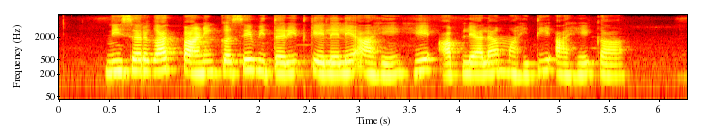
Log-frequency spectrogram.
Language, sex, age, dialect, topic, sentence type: Marathi, female, 18-24, Standard Marathi, agriculture, statement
